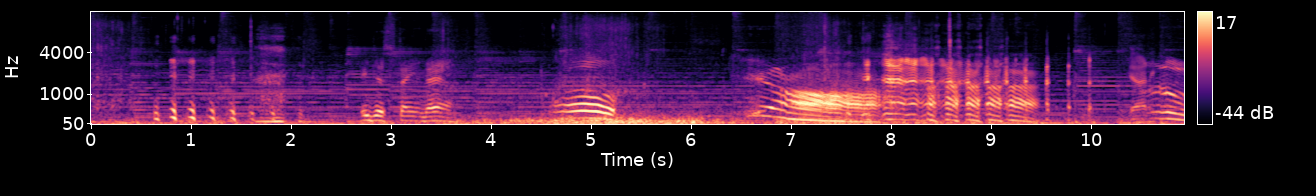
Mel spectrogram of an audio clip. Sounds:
music
speech

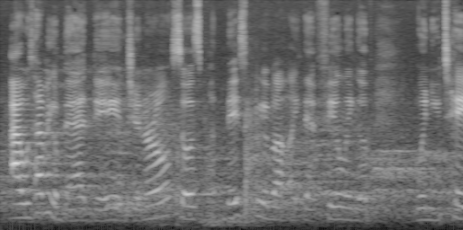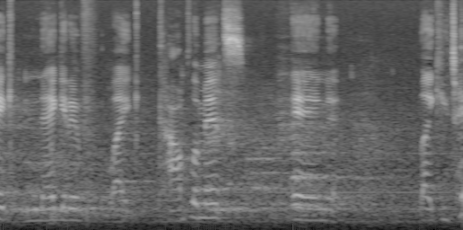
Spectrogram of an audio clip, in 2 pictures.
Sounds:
speech

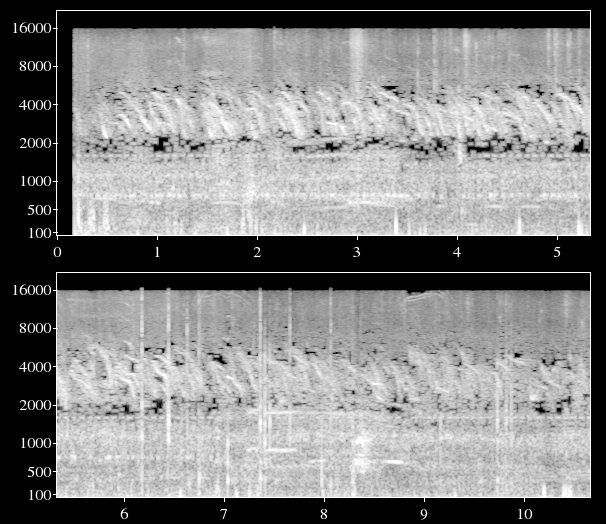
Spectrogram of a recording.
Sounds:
rooster
bird
fowl
livestock
animal

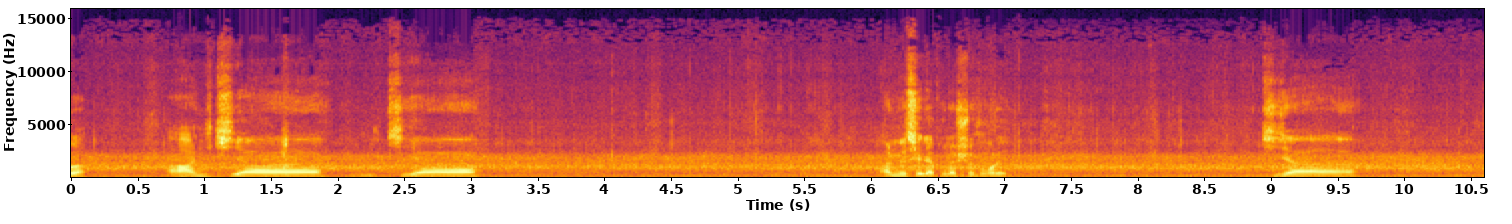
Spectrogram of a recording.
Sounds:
speech
vehicle

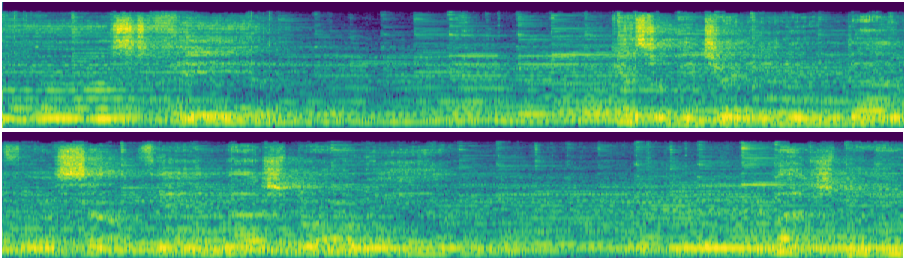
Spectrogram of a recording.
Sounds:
electric piano
keyboard (musical)
piano

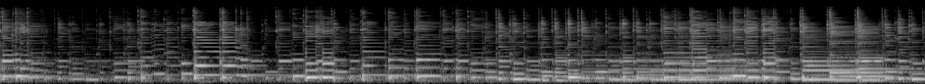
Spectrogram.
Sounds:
mandolin
music

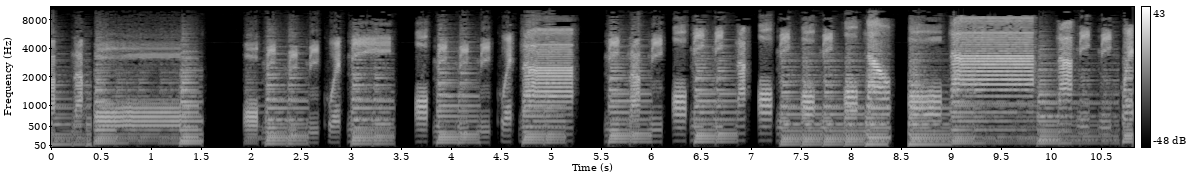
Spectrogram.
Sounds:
music

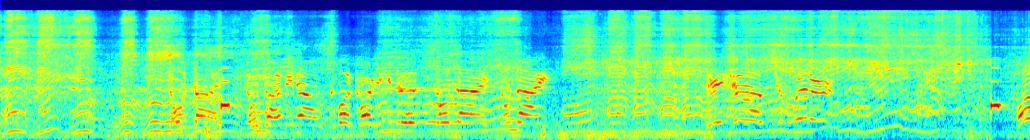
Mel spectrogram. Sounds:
speech

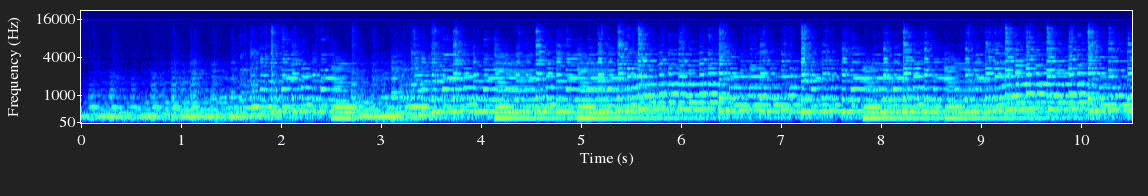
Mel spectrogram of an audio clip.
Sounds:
musical instrument
guitar
music

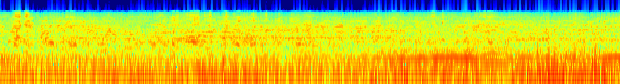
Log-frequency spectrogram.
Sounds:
vehicle
speech

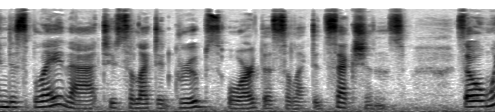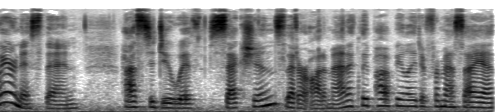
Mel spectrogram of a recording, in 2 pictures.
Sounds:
speech

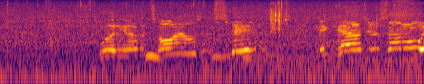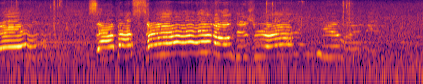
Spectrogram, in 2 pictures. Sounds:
female singing

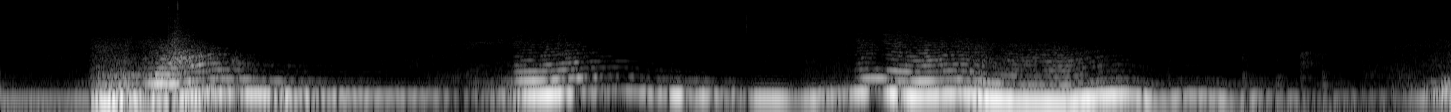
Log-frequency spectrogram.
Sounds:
playing timpani

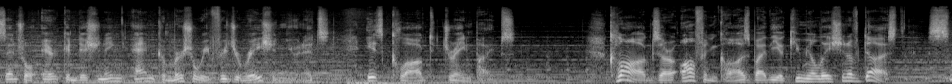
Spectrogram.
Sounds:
music
speech

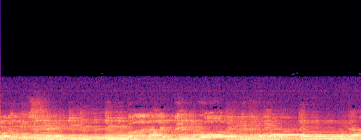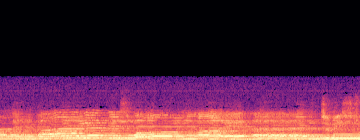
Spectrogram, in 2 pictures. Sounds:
music

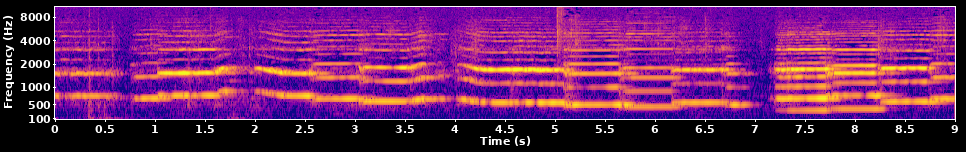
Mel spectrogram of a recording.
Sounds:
playing erhu

